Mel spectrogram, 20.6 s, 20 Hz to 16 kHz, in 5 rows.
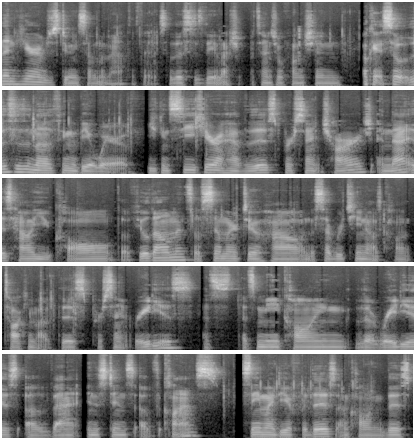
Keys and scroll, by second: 4.4 typing, 5.8 typing, 10.9-13.0 typing, 18.8 typing.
